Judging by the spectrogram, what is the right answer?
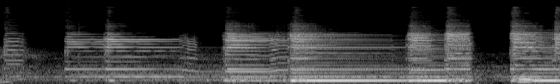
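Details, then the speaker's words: DigiTech Twin Tube GFX1 rack guitar preamp with a 12AT7 fitted where a 12AX7 belongs, gain at 12 o'clock. Plucked notes ring clean with almost no grit; distortion appears only at full gain. The wrong tube causes weak distortion. "No distortion at all, it's clean. I gotta turn it all the way up to get any kind of distortion out of it with the 12A27."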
